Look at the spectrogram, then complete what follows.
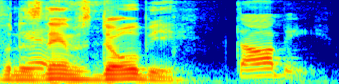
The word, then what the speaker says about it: Dobby: Dobby, not Dobby. It's Dobby.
